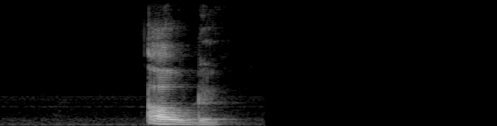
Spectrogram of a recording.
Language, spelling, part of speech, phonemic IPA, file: Dutch, oude, adjective, /ˈɑu̯.də/, Nl-oude.ogg
- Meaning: inflection of oud: 1. masculine/feminine singular attributive 2. definite neuter singular attributive 3. plural attributive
